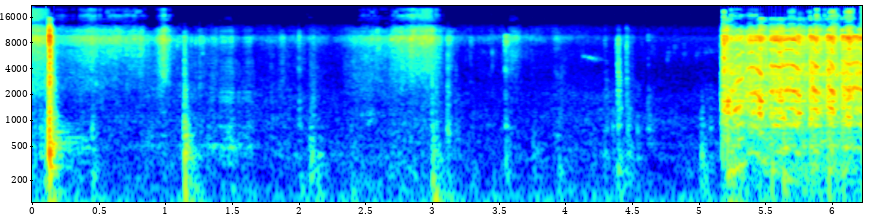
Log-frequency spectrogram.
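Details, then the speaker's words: Long-dormant Skoda Favorit (GLXi or CD Edition project), fuel poured down the injection unit: scattered clicks, then brief rough firing before it runs out of fuel and cuts out, nothing to keep it running. Engine catches briefly then dies. "so we've tried a bit of fuel down the injection unit there and it tries to catch on it really dries and then it runs out of fuel and it doesn't have anything to keep going"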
